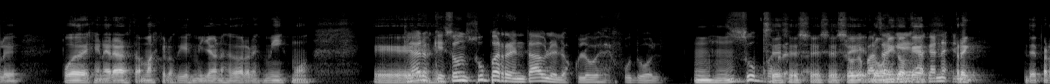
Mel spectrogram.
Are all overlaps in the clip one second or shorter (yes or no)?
no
